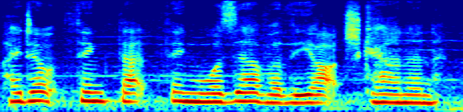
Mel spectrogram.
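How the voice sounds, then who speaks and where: A woman's voice: medium pitch, little pitch movement, brisk, darkish tone, faint music behind, natural voice. Earnest elven seer woman played by an actress. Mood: earnest, explaining. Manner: earnest, serious. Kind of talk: video game dramatic acting.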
